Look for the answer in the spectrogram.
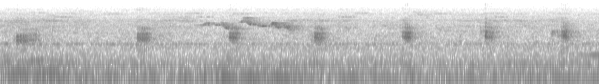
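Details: A male keel-billed toucan perched on a dead tree beside a house in El Valle de Anton, Panama, gives dry, frog-like thrumming croaks about once a second while preening, with a brief descending whistle from another bird and low hum.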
